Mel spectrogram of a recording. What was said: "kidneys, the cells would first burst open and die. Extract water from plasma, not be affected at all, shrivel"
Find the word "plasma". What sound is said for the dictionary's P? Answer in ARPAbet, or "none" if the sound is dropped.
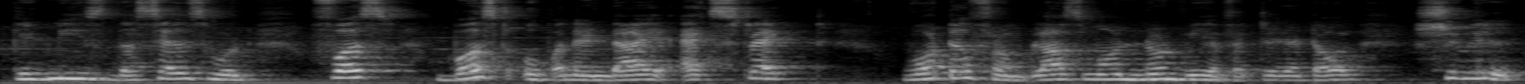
B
